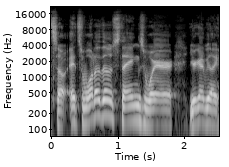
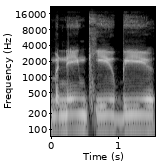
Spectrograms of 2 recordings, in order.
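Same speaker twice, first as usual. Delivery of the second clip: deliberate, slow, drawn-out catchphrase voice; 4 semitones lower than usual. Retelling what friend Gino would say: imitating friend Gino. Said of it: "who would just be".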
